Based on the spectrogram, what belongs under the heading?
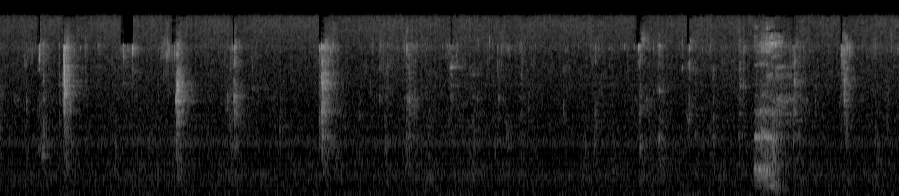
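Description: Faint eating sounds: scattered wet mouth clicks and smacks from chewing and tearing apart sauced barbecue pork ribs by hand, with one longer, louder wet smack about three-quarters of the way through.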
